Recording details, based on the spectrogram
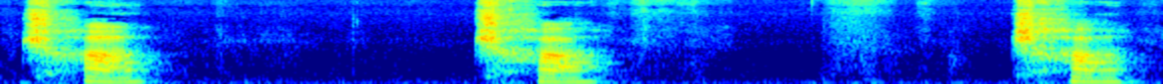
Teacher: CH is said just the same way it is in English, just with a little more force over the top.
